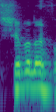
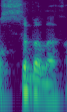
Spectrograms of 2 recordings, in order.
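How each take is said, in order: First: Shibboleth begun with a SH sound; hushing first consonant in shibboleth; SH pronunciation. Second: Sibboleth begun with a plain S sound; simple S opening sibboleth; S pronunciation. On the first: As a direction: say shibboleth with an opening "sh". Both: Shown as a demonstration. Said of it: "you either say it".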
